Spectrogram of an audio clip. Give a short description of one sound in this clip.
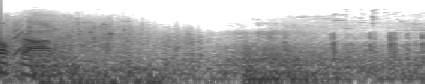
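A giant ice creature crashes and cracks apart.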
